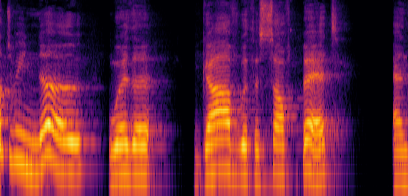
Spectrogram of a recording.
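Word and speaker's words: גב: So let's start with the word gav, gimel bet, and we all know that the last sound there is a v, gav.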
